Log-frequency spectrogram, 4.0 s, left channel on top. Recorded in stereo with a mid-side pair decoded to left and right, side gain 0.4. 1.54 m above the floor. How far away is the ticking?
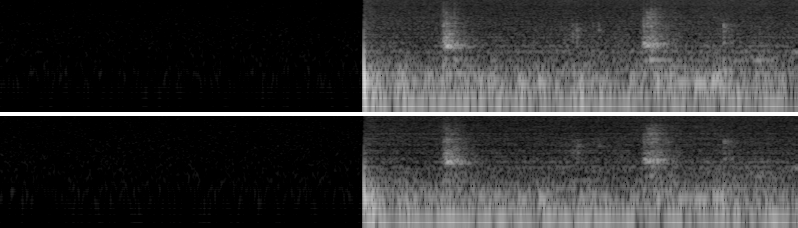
About 0.5 m.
